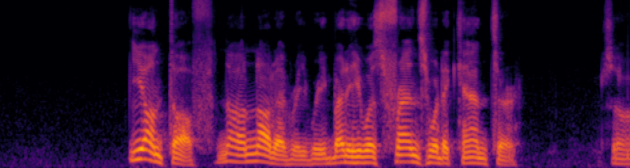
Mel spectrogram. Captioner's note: yiddish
